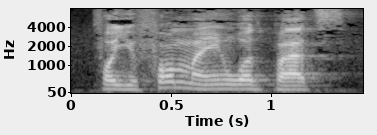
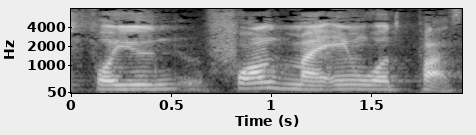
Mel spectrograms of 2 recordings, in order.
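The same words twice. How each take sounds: First: Said in the usual way. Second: Unhurried scripture line with weight on formed; slowed down. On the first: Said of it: "That is why nothing is strange". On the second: Shown as a demonstration. Preacher slowing down to read the verse to the church. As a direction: read slowly, leaning on formed. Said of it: "let me slow down in verse thirteen".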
